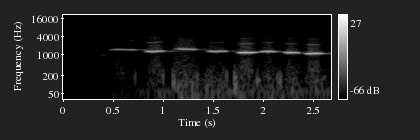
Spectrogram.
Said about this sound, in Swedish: När han hörde sin hyresvärd vissla utanför fönstret medan han vattnade sina älskade omhuldade blommor gnisslade Greg tänder medan han försökte behålla sitt lugn.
